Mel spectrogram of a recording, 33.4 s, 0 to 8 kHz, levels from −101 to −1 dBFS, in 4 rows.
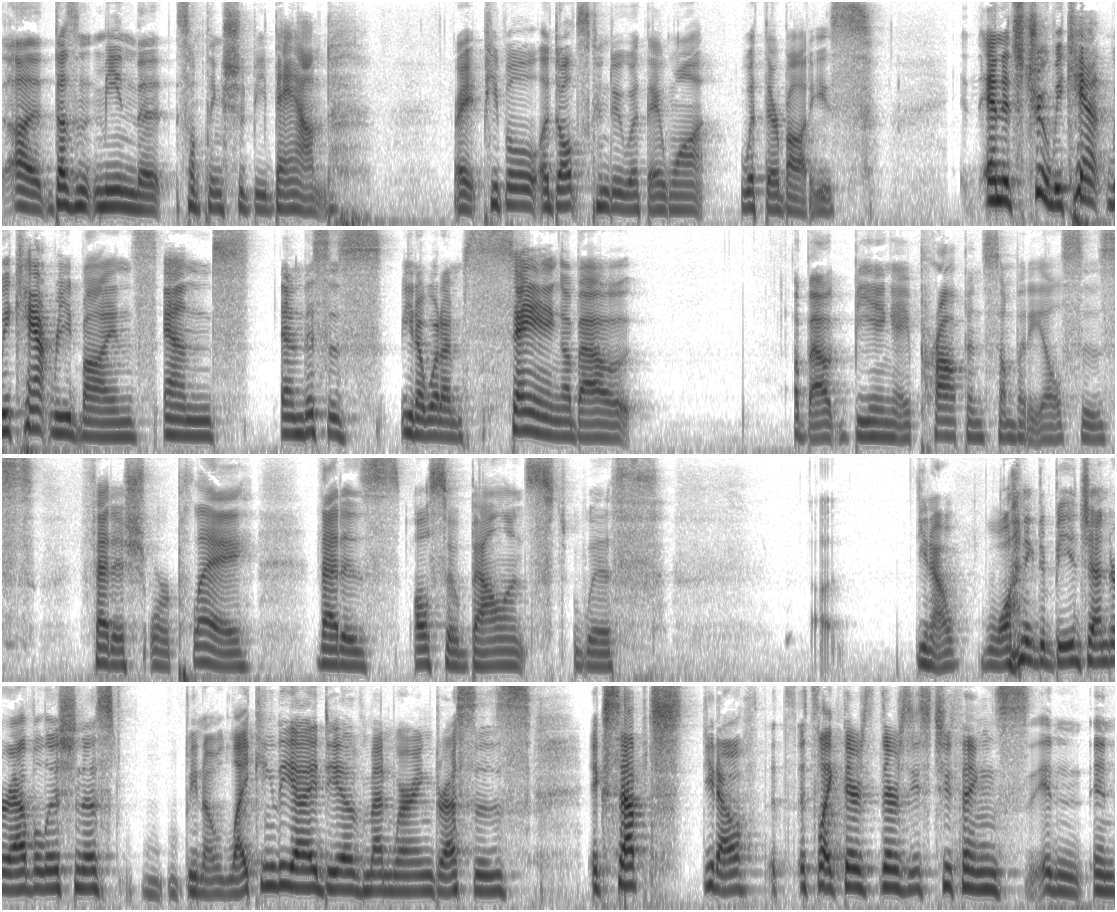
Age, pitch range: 30-49, 145-190 Hz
